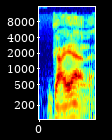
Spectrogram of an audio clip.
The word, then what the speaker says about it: Guyana: have said that you were born in British Guiana now in the film based on your story Sidney Poitier says guiana then I checked the dictionary and it says Guyana so what is the proper pronunciation sir when I was born it was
